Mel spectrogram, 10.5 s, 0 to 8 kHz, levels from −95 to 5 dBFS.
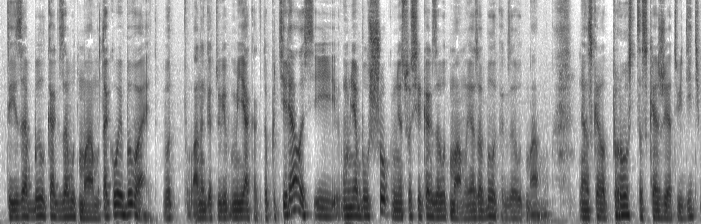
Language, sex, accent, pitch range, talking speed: Russian, male, native, 95-115 Hz, 200 wpm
